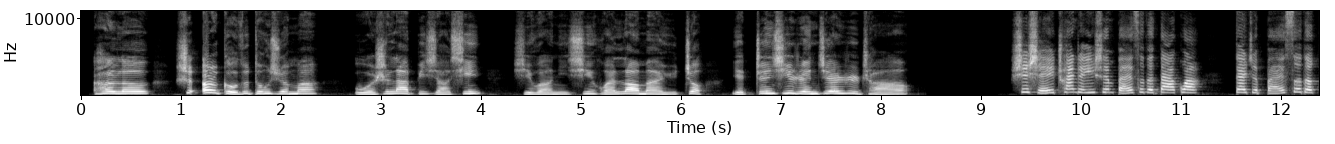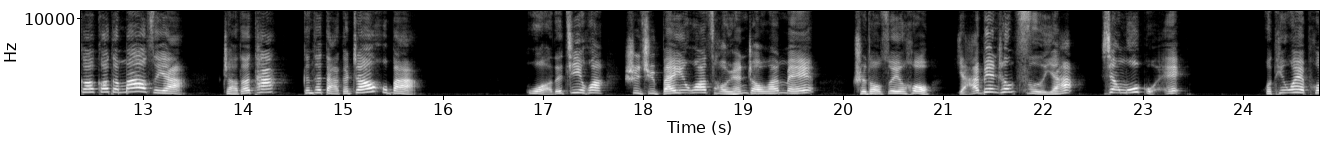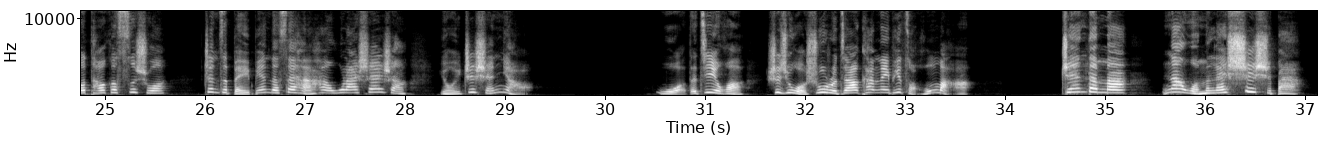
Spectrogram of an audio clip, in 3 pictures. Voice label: 男女儿童角色音集合

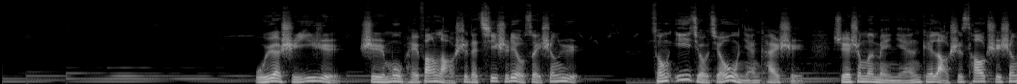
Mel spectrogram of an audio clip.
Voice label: 新闻专题

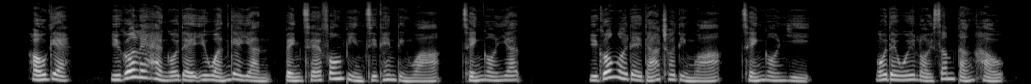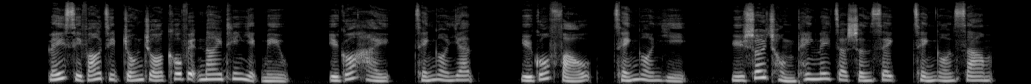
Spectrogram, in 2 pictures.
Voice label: 粤语海外华人地区粤语通话

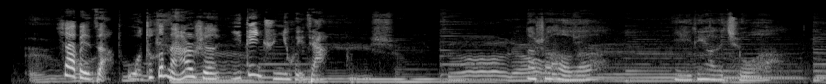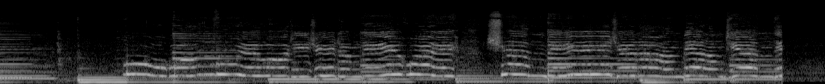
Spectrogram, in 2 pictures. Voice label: 少女与御姐

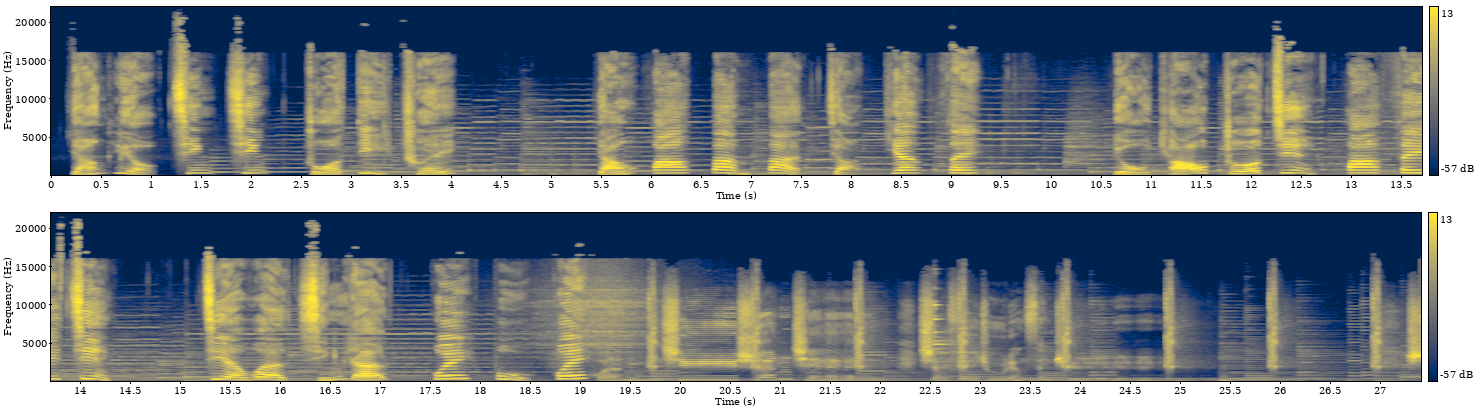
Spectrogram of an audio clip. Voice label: 古代傻兮兮的小女孩

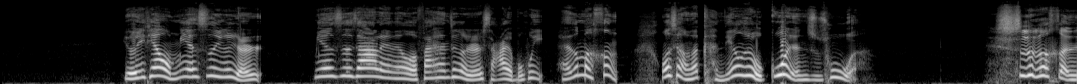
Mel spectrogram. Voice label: 东北搞笑版女; 西施

